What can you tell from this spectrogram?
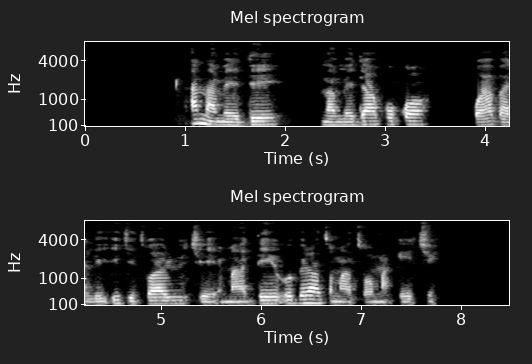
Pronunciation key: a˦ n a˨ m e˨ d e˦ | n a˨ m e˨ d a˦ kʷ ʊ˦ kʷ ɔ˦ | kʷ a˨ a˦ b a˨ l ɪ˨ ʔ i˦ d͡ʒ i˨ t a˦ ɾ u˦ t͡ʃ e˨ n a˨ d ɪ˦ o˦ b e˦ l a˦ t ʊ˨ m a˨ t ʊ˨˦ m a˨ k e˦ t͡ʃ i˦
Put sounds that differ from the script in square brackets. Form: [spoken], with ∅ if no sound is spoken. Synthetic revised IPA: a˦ n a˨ m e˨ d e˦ | n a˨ m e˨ d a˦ kʷ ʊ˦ kʷ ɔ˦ | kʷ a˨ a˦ b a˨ l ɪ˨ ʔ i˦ d͡ʒ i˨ t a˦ ɾ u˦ t͡ʃ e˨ [m] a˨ d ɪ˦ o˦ b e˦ [ɾ] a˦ t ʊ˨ m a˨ t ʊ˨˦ m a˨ k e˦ t͡ʃ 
